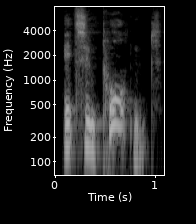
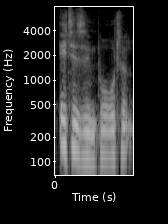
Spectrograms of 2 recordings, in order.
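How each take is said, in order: First: The words 'it is' are contracted together. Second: The words 'it is' are said in full. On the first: "let's go to it's important" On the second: "So instead of"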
